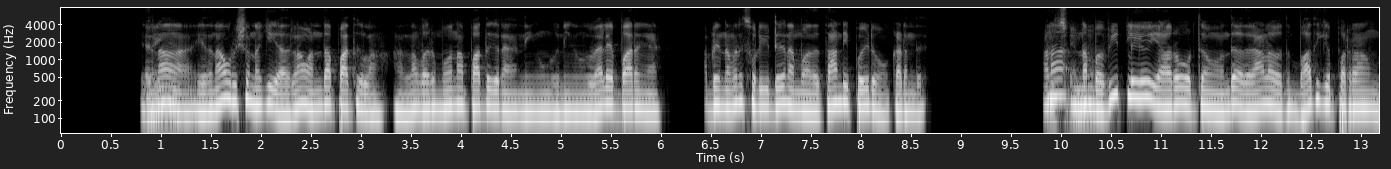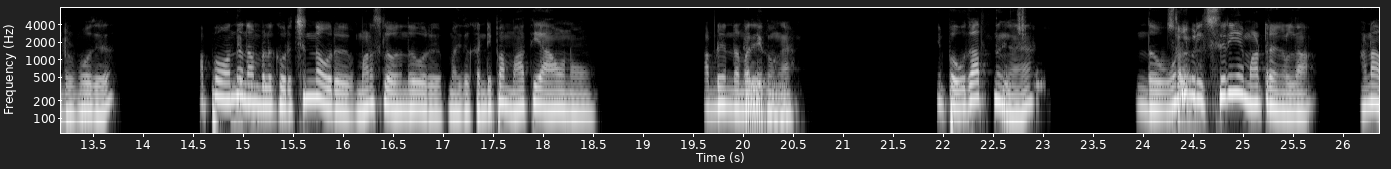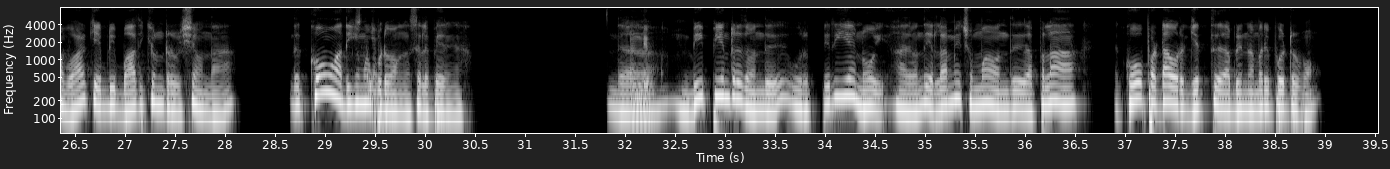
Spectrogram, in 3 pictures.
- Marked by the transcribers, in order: "உதாரணத்துங்க" said as "உதார்த்துங்க"
- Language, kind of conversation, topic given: Tamil, podcast, உணவில் சிறிய மாற்றங்கள் எப்படி வாழ்க்கையை பாதிக்க முடியும்?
